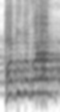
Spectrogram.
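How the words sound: It is shouted angrily, like a scolding.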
